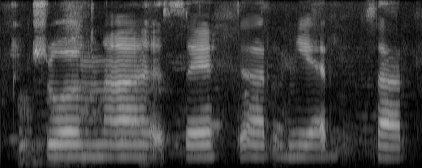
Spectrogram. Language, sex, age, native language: Icelandic, male, 8, Icelandic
